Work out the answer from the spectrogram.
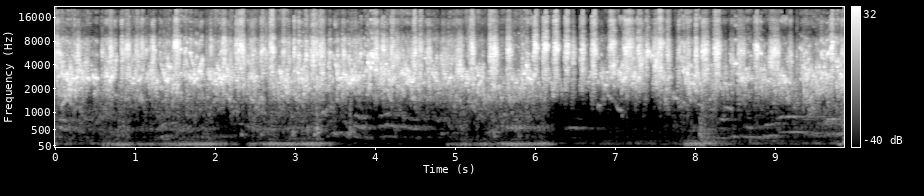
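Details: A breeding colony of colourful budgies keeps up a steady wall of high, chattering chirps and squawks, many birds calling at once without pause.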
